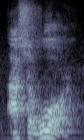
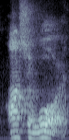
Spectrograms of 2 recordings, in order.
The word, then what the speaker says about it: Ashur: And how you say his name in the Hebrew is, I'm gonna write it over here. Ashawar. Ashur. It's Ashawar in the Hebrew.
